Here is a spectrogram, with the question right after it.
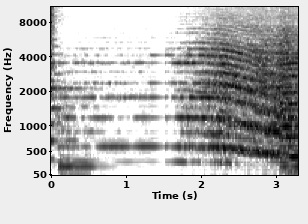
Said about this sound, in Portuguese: O pequeno príncipe vai se aproximando e, ainda cansado de sua viagem, solta um gostoso bocejo.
